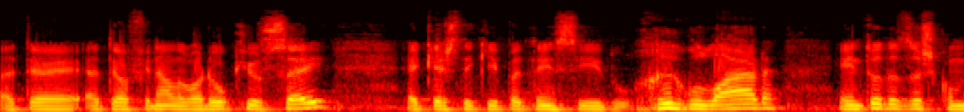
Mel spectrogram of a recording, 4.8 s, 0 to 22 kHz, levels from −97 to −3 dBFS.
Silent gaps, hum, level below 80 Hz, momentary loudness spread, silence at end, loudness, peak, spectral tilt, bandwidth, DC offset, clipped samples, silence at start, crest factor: none; none; -72 dBFS; 7 LU; 0 s; -36 LUFS; -20 dBFS; -6.5 dB/octave; 13 kHz; under 0.1%; under 0.1%; 0 s; 14 dB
